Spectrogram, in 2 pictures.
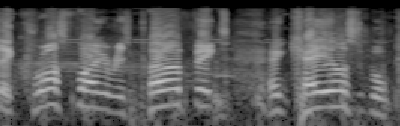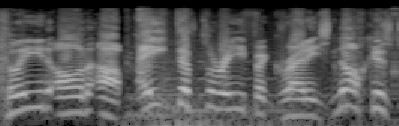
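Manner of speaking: excited commentary. Real, not acted. Caster calls a big kill.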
